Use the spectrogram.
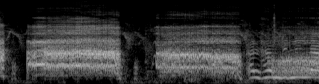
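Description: Hens and their newly hatched chicks in a village chicken house make loud, close, near-continuous high peeping and clucking in two long stretches, separated by short dips.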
